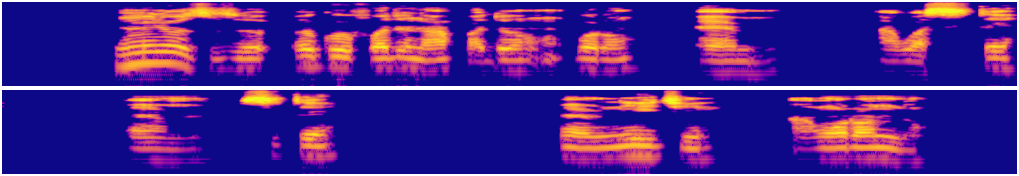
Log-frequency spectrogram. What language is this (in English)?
Igbo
